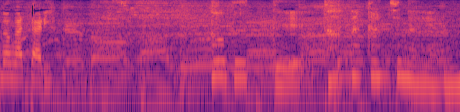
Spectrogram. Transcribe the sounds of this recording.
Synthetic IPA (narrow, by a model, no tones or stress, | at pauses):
noɡat̪aɾʲi | t̪obɯ̟t̪ːe̞ | d̪̥onːakãɲd͡ʑinãjaɾɯm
